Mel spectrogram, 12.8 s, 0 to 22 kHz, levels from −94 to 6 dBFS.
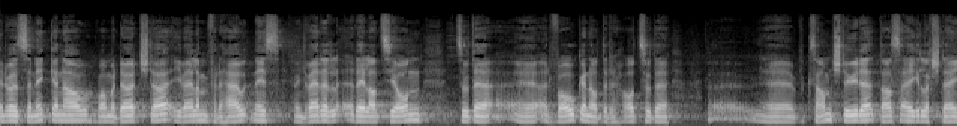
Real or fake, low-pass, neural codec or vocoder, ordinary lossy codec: real; 14.4 kHz; none; MP3, 64 kbps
